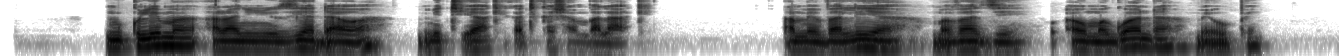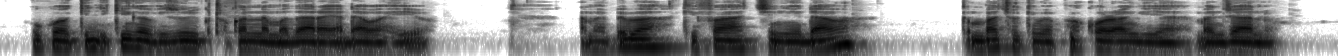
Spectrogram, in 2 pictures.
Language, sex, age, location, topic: Swahili, male, 25-35, Kisii, health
